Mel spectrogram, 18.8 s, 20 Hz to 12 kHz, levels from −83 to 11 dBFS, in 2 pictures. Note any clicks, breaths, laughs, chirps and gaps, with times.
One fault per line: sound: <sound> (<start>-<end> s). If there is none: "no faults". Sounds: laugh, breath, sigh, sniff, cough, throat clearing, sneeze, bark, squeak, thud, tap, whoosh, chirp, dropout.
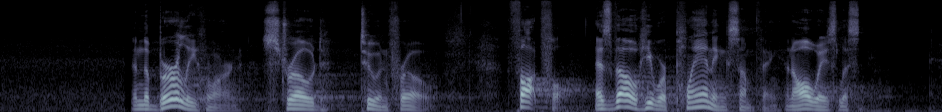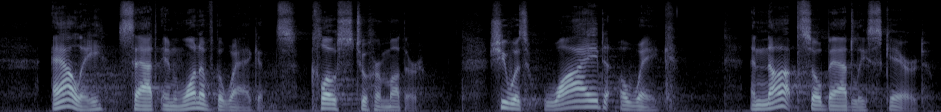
no faults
